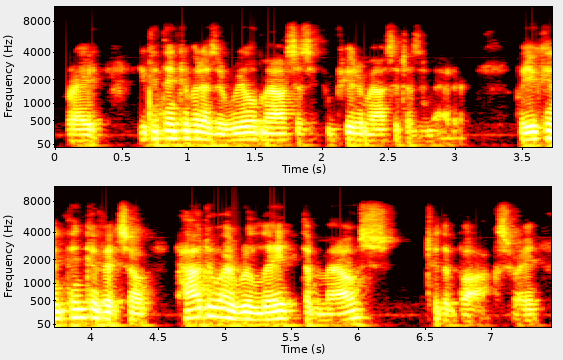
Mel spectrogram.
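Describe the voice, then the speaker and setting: A man's voice: mid-range voice, fairly bright tone, dull audio. A man teaching a conversational English grammar class, often checking in with a questioning tag as he explains.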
